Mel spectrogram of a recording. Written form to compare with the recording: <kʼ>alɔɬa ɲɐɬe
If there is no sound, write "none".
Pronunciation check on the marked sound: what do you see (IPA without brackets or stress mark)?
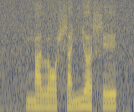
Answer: ŋ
